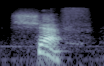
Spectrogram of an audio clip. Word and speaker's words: chef: of words that are spelled with ch and are also pronounced with the SH sound words like chef and the city of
